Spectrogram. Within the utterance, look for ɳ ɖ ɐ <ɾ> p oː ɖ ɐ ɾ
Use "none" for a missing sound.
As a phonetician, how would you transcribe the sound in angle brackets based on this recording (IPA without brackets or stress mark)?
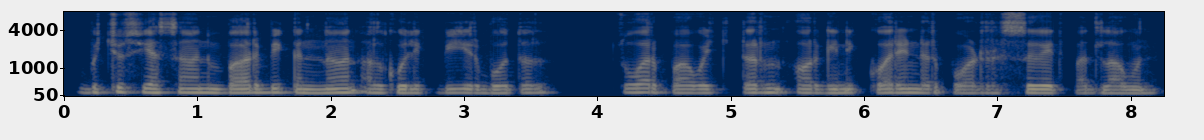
ɾ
